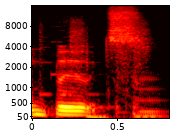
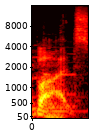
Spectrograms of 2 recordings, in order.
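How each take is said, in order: First: The vowel is a long 'oo' sound. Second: The vowel is a short 'uh' sound. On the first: This is a possible technical reading of the surname. "I kind of wonder if it would technically be boots" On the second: This is how the name is actually said. "but it's Larry Butts, don't get me wrong"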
